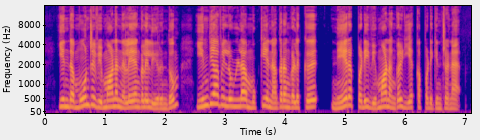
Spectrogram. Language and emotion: Tamil, neutral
